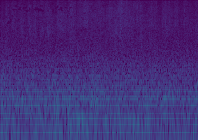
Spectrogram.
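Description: Agitated bees in the survival game Subsistence, a steady dense buzzing swarm that drones loudly and continuously with no pauses or voices.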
